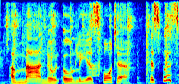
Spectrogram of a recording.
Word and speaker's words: Fortin: Punta became Point, at one time spelt ending with an E, and Fortin's name remained, pronounced by the locals as Forte, until the British came, changing that to Fortin.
